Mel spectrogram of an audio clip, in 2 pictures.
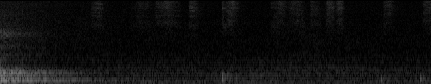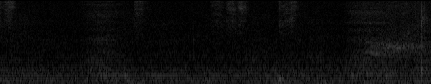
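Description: Felt-tip marker writing on a whiteboard: faint, intermittent strokes, with a few light taps of the pen tip.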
